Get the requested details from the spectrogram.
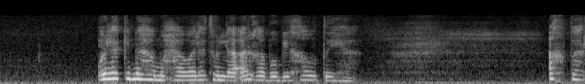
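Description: A young woman speaks close by in an upset, pleading voice.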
